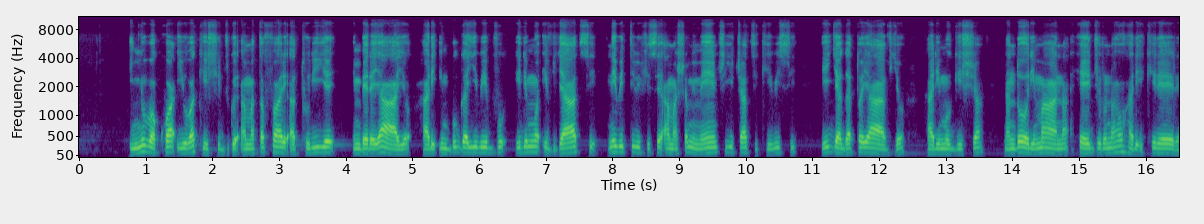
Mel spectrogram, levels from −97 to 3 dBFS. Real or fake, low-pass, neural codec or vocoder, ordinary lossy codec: real; 9.9 kHz; none; Opus, 32 kbps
